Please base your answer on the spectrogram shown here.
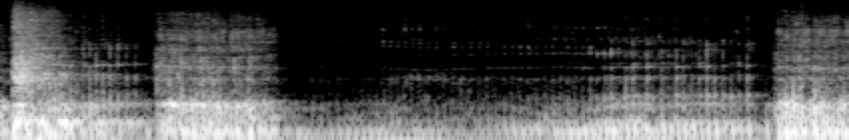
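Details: Leopard giving a deep, rumbling growl likened to a large engine, with loud low bursts at the start and end and a softer steady rumble between.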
